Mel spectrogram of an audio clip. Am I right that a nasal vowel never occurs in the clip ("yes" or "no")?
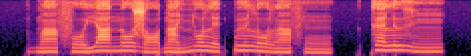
no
